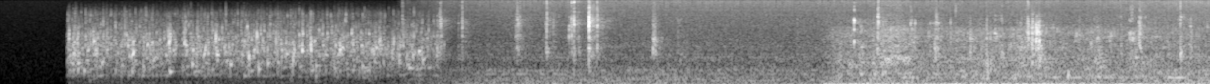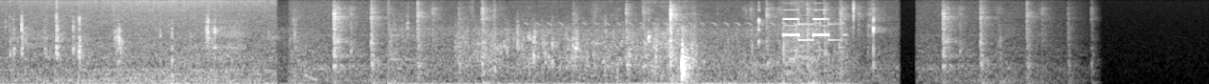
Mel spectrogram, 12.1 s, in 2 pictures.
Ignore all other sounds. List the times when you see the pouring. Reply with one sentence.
You can hear the pouring from 0.3 to 2.2 s, from 4.2 to 6.0 s and from 8.3 to 9.6 s.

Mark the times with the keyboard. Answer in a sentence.
You can hear the keyboard from 2.0 to 11.6 s.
